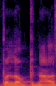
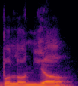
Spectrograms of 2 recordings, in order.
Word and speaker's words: Bologna: Aber bei den Italienern wird auch das GN anders ausgesprochen. Die sagen ja nicht Bologna, sondern Bologna.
